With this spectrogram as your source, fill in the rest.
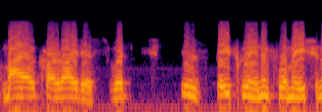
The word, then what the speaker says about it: myocarditis: my car how do you say it again myocarditis is what it's called and it's an inflammation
